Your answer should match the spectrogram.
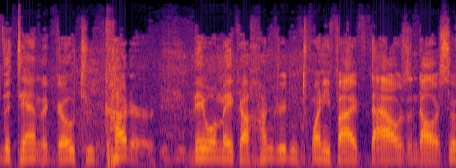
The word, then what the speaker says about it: Qatar: debate over the pronunciation whether it's Qatar or Cutter but talking with Boeing officials it is indeed cutter and I've always heard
